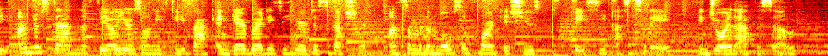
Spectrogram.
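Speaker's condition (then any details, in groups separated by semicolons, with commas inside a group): No condition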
